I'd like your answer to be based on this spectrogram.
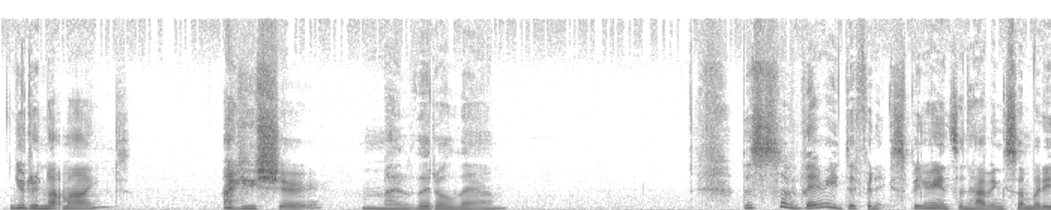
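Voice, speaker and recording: Woman acting a slow, breathy, possessive vampire lady. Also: medium pitch, darkish tone. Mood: tentative, tender. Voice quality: breathy, often dropping to a whisper. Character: possessive, courteous, hungry female vampire, soft dominant. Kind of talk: intimate ASMR roleplay acting.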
